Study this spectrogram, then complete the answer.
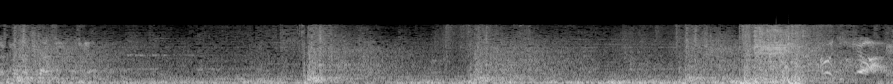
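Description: Gunfire in Metro Redux comes as dense, loud bursts of shots and heavy booms that repeat across the stretch, with game voices speaking over the shooting.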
